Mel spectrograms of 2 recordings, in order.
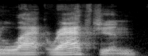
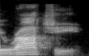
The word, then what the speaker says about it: Rathjen: We've been saying Rathjen. It's actually Rachi.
